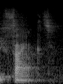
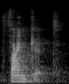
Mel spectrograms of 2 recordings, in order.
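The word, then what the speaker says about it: thankit: can translate to so let the lord be thanked and into spanish as asi que de mos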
